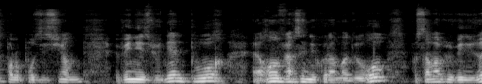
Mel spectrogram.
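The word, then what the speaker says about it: Nicolás Maduro: Nicolas Maduro la Nicolas Maduro comme on le prononce en espagnol demeure très controversé.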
